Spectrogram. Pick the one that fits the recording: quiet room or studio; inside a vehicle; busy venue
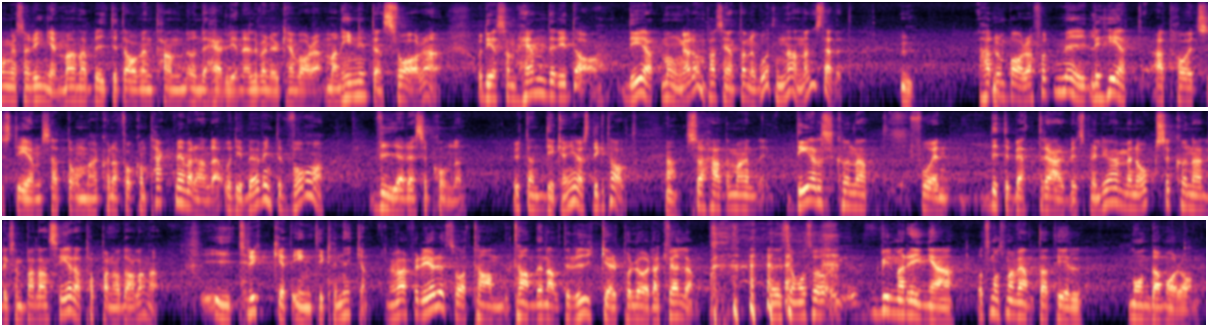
busy venue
